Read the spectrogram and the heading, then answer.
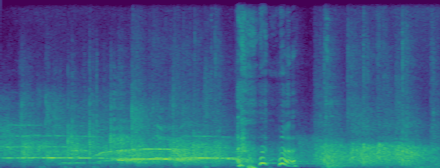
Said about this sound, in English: all the clapping is a lot. You're excited today.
